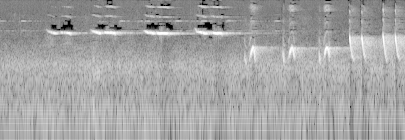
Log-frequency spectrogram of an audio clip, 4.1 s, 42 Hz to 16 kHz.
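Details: Thrush nightingale singing live at 21:30 in Käpylä, in the city of Helsinki: thin high whistles repeated slowly, then loud, accelerating clicking notes.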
